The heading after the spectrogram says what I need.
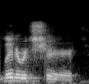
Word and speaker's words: literature: so a fun thing whenever you see these u's in english uh t u will frequently become uh will frequently sound like a ch sound and if you want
